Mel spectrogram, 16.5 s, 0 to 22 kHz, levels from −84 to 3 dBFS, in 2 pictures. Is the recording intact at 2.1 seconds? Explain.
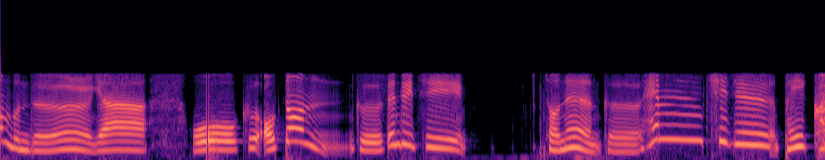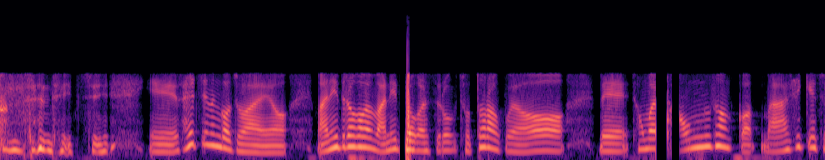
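No. Around 2.06 to 2.17 s there is packet loss on an ADPCM call: about one packet, some 20 ms of audio, never arrived and was filled with silence. The G.726 decoder, running at 32 kbit/s, then resumed with its adaptive predictor and step size out of step with the sender's. The result is an abrupt, hard-edged gap, after which the speech comes back with slight, brief distortion before the decoder resynchronises.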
